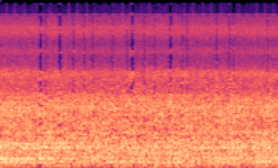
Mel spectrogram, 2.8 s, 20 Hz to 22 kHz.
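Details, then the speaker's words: Dodge Dakota V8 cold start, engine fully cooled (about 15°C indoors, -1°C outside), original viscous fan clutch before electric-fan swap: loud steady rushing roar drowns the engine; fan clutch nearly locked, pulling air hard. "방금 들으셨던 소리가 지금 냉간시에 시동을 걸었을 때 횡클러치 소음이에요. 순수하게 횡클러치 소음밖에 안 들립니다."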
